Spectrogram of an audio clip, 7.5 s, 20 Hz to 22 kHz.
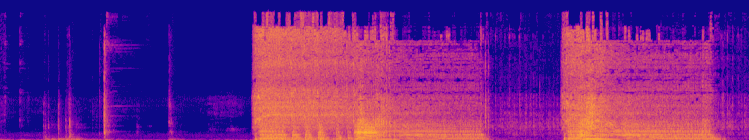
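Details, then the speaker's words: Traxxas T-Maxx 2.5 RC nitro engine, glow plug heater on, being revived: buzzy engine fires, revs briefly, pitch sags and dies, twice; won't hold idle, owner suspects the idle setting. "Alright, so obviously we've got some kind of setting that's off, and it could be the actual idle. So I'm going to just adjust the idle real quick, just to kind of just bump it up."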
